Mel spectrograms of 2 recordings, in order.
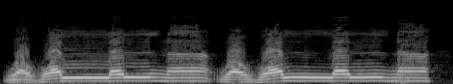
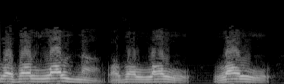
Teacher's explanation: ننتبه إلى هذه الكلمة، فيها حرف واحد مفخم وهو الظاء، أما الواو التي قبل الظاء مرققة، وظا وظا، ثم بعد الظاء المفخمة نعود إلى اللامات المرققة · Shown in: first take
